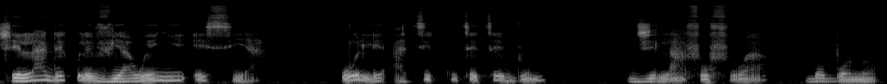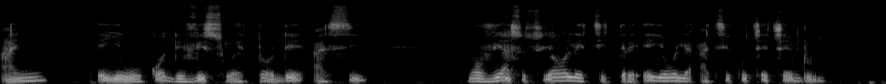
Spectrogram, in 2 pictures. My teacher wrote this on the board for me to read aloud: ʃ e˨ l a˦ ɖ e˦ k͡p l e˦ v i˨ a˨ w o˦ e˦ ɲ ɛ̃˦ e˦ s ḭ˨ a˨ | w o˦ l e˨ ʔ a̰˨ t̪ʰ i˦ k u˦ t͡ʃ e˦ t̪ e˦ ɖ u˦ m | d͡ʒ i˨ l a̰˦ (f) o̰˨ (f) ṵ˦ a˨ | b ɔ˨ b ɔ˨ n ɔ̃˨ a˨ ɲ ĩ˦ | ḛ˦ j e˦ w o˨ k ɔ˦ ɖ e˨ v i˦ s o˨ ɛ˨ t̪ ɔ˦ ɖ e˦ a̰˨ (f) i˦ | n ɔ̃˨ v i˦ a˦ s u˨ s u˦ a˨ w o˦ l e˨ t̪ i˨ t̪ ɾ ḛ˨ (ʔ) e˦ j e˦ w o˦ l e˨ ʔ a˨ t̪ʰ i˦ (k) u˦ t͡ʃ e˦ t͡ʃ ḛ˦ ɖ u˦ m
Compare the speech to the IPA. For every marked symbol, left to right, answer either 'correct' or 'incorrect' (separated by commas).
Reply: correct, correct, incorrect, correct, correct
